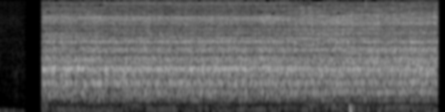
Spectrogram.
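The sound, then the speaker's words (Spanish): Steady rushing water flows without pause, a dense hiss like a stream running over rocks, starting after a brief quiet moment and continuing evenly to the end. “Con el hermoso sonido del agua, les doy la bienvenida amigos a este podcast”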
